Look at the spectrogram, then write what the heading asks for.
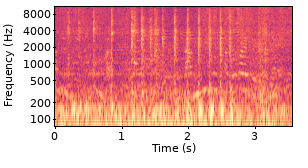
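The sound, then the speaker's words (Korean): Onion, broccoli, cabbage, peppers, carrots and noodles sizzle and crackle steadily in a large oiled frying pan as a stir-fry is cooked in a cafeteria, with scraping stir strokes and a low kitchen rumble underneath, continuous. “커다란 프라이팬에 올려진 재료들이 곧바로 기름을 두른 팬 위에 익혀져서 접시에 담깁니다.”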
